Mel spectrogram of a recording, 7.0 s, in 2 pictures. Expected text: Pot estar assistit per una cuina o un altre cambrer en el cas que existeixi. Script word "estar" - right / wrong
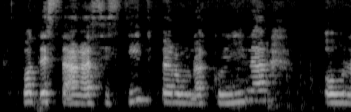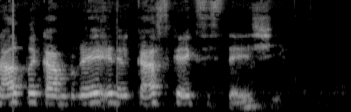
right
